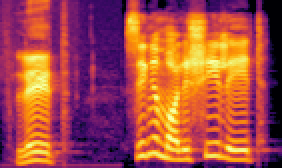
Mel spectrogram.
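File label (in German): "leed", wittlicher woerterbuch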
